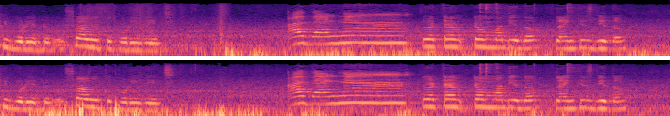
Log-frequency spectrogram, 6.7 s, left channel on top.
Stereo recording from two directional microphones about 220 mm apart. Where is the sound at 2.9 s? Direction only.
10° right (ahead or behind).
